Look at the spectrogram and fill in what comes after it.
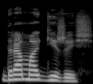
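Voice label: "драма гижысь", Komi, female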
